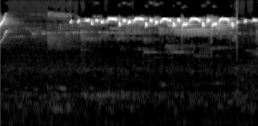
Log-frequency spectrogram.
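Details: Very high-pitched Goldcrest (Regulus regulus) phrase: after a brief opening note and a quiet gap, a fast run of thin, cycling, needle-like notes continues to the end.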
